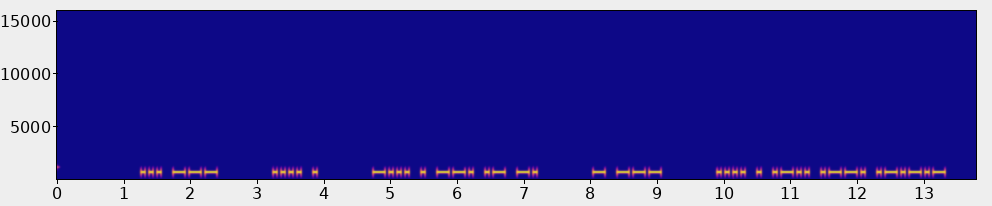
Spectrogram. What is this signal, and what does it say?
Morse code, heard as a keyed tone, about 21 wpm, 700 Hz. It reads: SO HE BEGAN TO HELP.
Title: 2x Word-Spacing - Sentences from Top 300 Words - 20wpm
